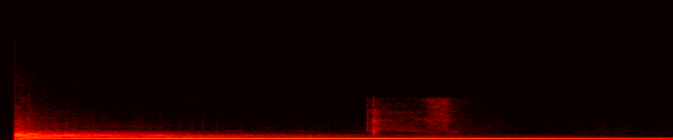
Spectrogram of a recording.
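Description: A single strike of a bell ringing to wake sleepers rings out loud, its rich tones sustaining and slowly fading over several seconds, with a brief hiss of noise partway through. No one speaks.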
